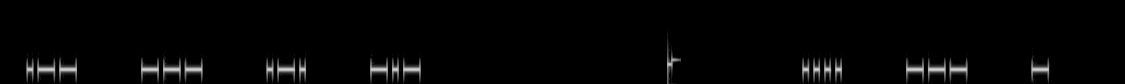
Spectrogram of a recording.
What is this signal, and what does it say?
Morse code, heard as a keyed tone, about 22 wpm, spaced as for 10 wpm, 700 Hz. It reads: WORK HOT
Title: 4x Character Spacing - Top 200 Words - 22wpm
